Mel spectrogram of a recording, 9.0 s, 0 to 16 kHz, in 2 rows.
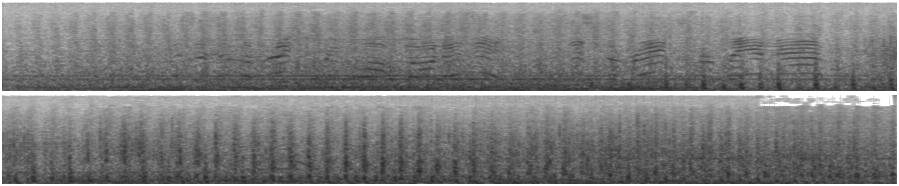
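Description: UH-1 Huey military helicopter in flight, with a loud, continuous rotor thump and engine roar and a narrator's voice over it.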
